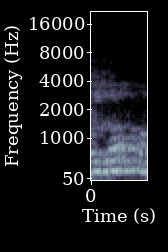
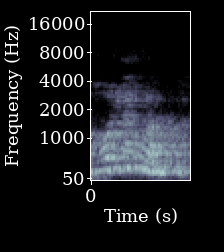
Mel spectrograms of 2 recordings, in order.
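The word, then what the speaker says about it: خليفة: Woi, bacanya bukan khilafah, khalifah.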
